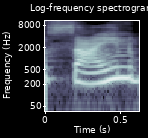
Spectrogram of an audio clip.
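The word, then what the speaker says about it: sign: तो यहाँ पर इसको साइन पढ़ते हैं, यानी कि ये जी साइलेंट है।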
